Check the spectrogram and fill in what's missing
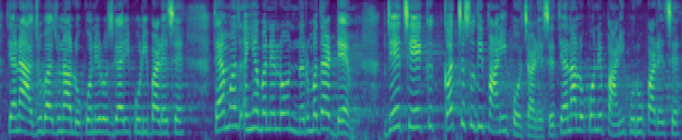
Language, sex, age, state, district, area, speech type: Gujarati, female, 30-45, Gujarat, Narmada, rural, spontaneous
